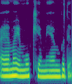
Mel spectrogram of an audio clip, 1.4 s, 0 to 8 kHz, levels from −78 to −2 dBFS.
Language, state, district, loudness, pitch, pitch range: Idu Mishmi, Arunachal Pradesh, Lower Dibang Valley, -12 LUFS, 190 Hz, 180-195 Hz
